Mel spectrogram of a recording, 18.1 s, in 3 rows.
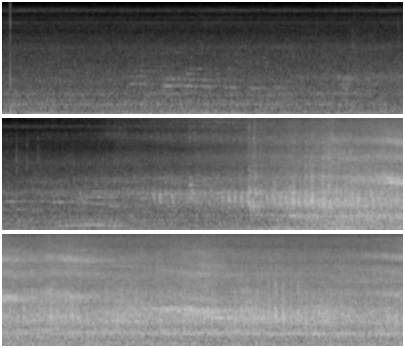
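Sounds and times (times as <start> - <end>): train wheel and rail noise: 0.0 - 18.0
high-pitched whines: 10.9 - 18.0.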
